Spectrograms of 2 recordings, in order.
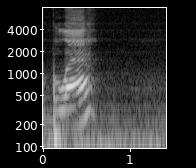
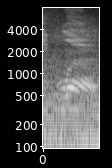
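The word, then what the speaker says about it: Blea: Or bleh. Bleh just sounds not right, but it's spelled B-L-E-A. I hope that's pronounced correctly when I say bleh.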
